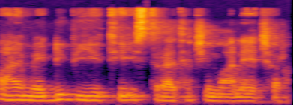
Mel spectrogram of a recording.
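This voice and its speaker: A man's voice: fairly low pitch, quick pace, mellow. A man, a deputy strategy manager, introducing himself carefully. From Somaliland.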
